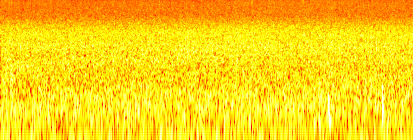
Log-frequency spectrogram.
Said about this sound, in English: Yeah, it's raining pretty good. Sounds amazing.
